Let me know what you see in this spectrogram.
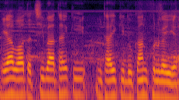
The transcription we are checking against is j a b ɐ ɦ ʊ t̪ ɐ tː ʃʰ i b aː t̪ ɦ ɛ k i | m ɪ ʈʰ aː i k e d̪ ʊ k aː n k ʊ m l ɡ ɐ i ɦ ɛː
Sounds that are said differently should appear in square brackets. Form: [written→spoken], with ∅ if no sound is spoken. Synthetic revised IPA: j a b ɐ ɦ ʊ t̪ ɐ tː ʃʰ i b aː t̪ ɦ ɛ k i | m ɪ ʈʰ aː i k [e→i] d̪ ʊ k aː n [k→kʰ] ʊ [m→∅] l ɡ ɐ i ɦ ɛː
